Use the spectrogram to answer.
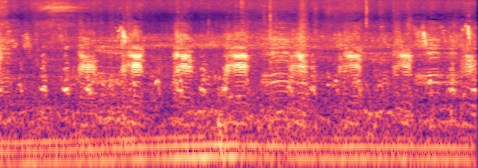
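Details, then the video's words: Hybrid Cayuga and mallard ducks meeting other ducks: a flock gives harsh, nasal quacks in quick overlapping bursts, roughly one or two a second, over a steady low mechanical hum. "MEETING HYBRID CAYUGA & MALLARD DUCKS"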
